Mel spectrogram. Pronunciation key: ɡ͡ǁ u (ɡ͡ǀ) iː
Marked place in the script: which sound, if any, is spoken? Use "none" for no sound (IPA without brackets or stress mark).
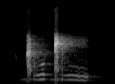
ɡ͡ǁ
